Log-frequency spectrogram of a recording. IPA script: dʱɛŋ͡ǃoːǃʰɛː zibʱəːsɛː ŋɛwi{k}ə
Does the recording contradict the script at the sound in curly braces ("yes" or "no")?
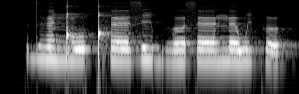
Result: no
